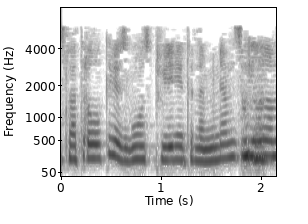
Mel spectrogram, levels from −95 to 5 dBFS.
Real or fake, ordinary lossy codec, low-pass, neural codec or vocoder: fake; MP3, 24 kbps; 7.2 kHz; codec, 16 kHz, 1 kbps, X-Codec, HuBERT features, trained on general audio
